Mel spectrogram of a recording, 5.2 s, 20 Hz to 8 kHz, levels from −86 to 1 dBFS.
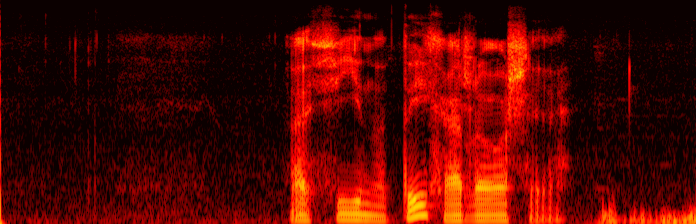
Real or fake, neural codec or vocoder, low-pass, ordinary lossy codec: real; none; none; none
